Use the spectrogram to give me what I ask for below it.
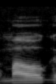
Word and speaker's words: Moog: think about getting one of those like uh moog or moog however you prefer to pronounce it uh keyboards this is the game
